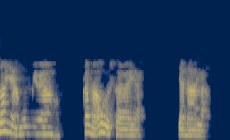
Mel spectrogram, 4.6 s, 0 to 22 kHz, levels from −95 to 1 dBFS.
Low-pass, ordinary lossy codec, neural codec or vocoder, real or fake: 3.6 kHz; none; none; real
